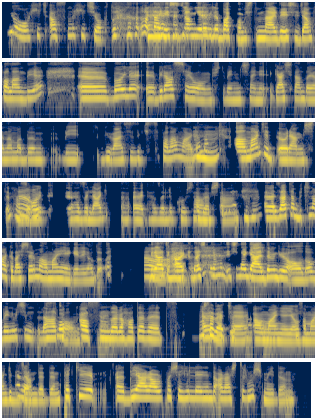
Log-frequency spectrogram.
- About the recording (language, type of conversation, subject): Turkish, podcast, Bir karar verirken içgüdüne mi yoksa mantığına mı daha çok güvenirsin?
- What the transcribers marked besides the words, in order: chuckle; tapping; chuckle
